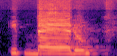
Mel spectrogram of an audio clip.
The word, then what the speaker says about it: ibero: E aí a gente tem alguns casos, só para ficar claro onde é a sílaba tônica. Então, filantropo, ibero, ínterim, libido, Lúcifer, misantropo, ômega, pudico, rubrica e ruim, né?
